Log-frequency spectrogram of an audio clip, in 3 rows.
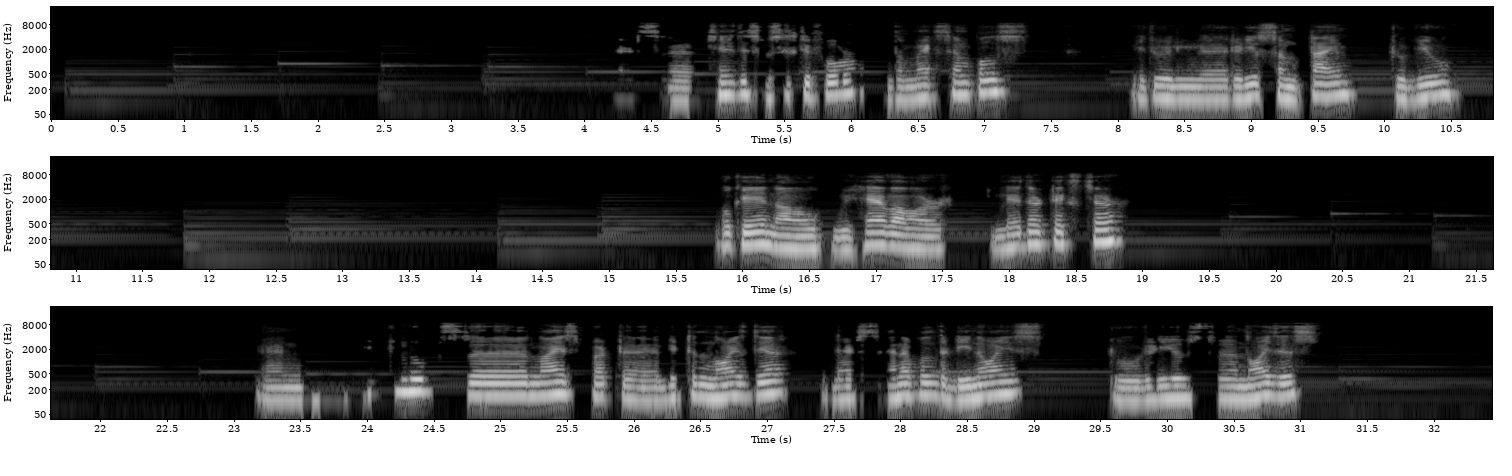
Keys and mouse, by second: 1.3-4.5 drag, 15.0 middle click, 25.3 click, 31.7 shift+a.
